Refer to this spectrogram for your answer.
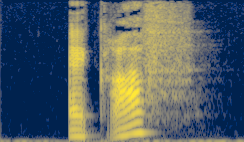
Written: AGRAFFERNES

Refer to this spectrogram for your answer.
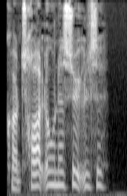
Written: kontrolundersøgelse

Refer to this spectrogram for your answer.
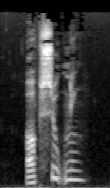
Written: opsugning

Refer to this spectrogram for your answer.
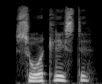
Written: sortliste

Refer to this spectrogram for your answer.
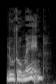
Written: ludoman

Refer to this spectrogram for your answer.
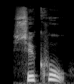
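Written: Søko

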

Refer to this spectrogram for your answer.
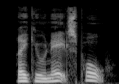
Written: regionalsprog

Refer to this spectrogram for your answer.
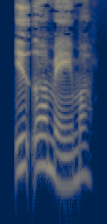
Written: eddermame

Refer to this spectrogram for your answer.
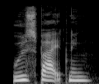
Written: udspejdning

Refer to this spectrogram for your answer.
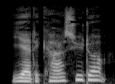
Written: hjertekarsygdom

